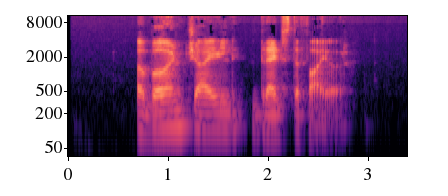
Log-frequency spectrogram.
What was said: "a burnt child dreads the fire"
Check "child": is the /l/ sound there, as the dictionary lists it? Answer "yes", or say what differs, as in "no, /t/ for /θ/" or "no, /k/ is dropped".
yes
